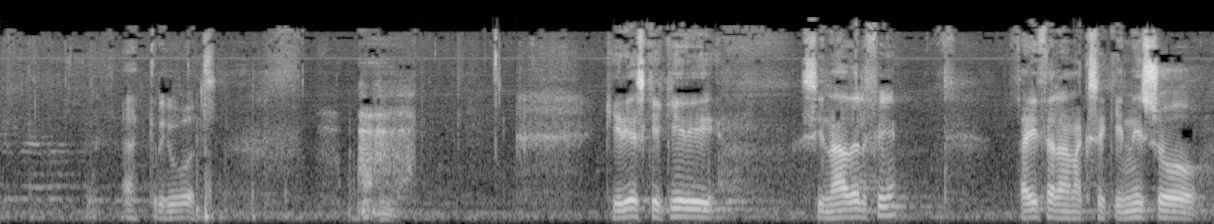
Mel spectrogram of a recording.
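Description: A man speaks loudly into a microphone in a large echoing hall.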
